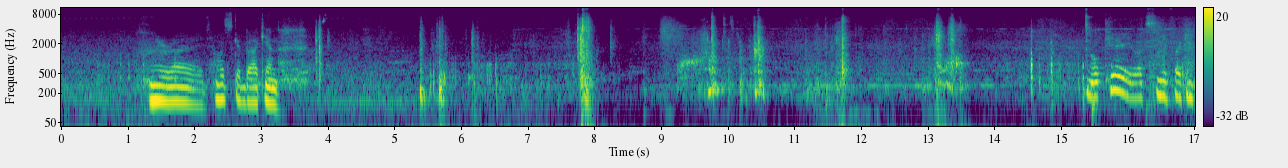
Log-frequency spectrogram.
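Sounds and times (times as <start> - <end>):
wooden door closing: 7.7 - 8.3.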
